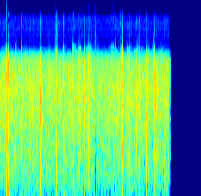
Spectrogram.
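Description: Loud, irregular crackling pops like firecrackers over a hiss, typical of a badly damaged rolling bearing.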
